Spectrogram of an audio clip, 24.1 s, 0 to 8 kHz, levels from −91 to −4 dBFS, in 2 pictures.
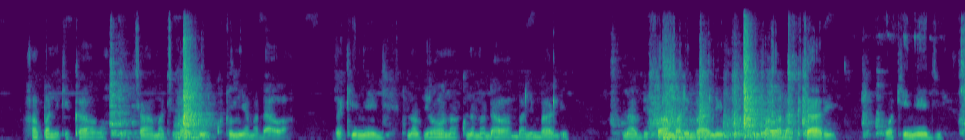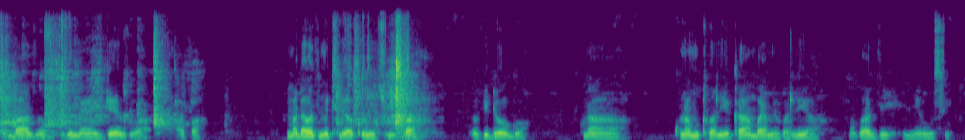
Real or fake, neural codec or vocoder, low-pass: real; none; 7.2 kHz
